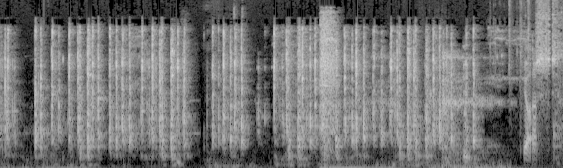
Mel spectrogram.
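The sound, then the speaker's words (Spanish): Someone typing hard on a computer keyboard: many rapid, loud key clicks in dense bursts, separated by short pauses. “Hay alguien que teclea con ganas. ¿Cómo se tiene que teclear cojones ahí?”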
